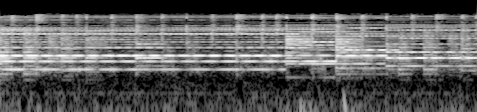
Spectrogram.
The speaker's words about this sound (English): do you think the sound of this ringtone could help you lose weight? We investigate later.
